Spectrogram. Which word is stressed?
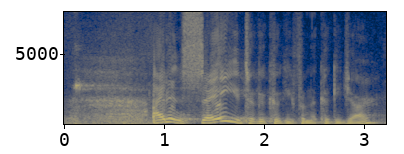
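say. The word "say" carries the strongest stress. It was implied but not said aloud. "maybe I'm accusing you, but I haven't said it yet"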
